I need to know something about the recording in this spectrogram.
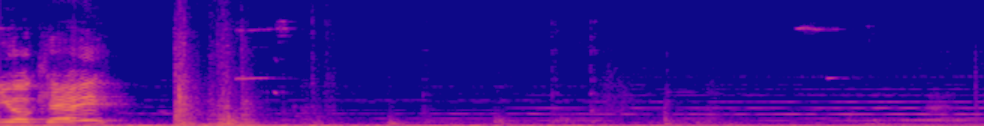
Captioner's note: door opens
